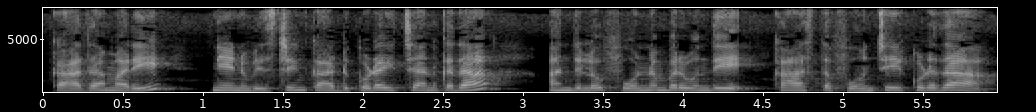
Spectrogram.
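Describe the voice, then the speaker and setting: A woman voicing a kindly, grateful older gentleman who speaks gently, in an audiobook reading. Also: medium pitch, little pitch movement, moderate pace, close to an everyday voice. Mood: gentle concerned.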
